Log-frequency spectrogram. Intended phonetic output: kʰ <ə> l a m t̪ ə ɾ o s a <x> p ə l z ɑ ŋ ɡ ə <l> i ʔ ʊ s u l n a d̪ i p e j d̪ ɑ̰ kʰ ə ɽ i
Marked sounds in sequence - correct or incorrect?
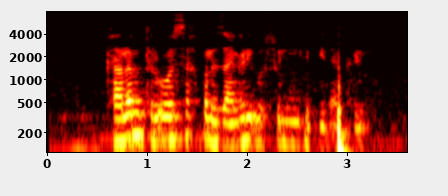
incorrect: ɑ, correct, incorrect: ɽ

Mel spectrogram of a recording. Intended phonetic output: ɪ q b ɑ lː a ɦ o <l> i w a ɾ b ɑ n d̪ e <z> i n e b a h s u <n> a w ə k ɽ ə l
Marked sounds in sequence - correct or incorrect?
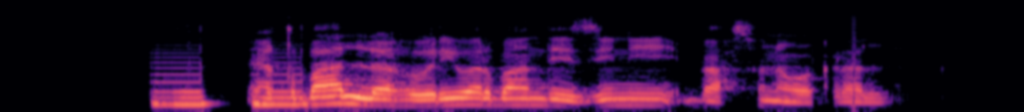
incorrect: ɾ, correct, correct

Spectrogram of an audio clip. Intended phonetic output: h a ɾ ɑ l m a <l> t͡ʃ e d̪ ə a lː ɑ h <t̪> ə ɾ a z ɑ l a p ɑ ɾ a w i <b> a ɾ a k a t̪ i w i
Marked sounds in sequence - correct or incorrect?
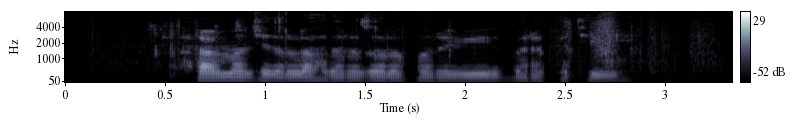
correct, incorrect: d̪, correct

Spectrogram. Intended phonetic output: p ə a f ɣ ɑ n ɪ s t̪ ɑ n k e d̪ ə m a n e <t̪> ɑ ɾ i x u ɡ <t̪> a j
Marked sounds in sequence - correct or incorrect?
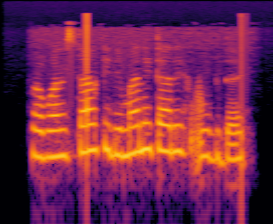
correct, incorrect: d̪

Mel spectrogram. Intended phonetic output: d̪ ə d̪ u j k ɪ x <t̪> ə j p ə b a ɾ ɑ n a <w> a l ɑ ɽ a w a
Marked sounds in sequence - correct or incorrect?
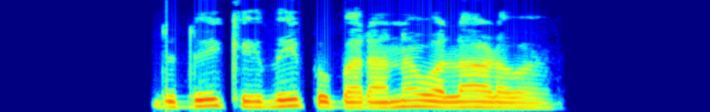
incorrect: d̪, correct

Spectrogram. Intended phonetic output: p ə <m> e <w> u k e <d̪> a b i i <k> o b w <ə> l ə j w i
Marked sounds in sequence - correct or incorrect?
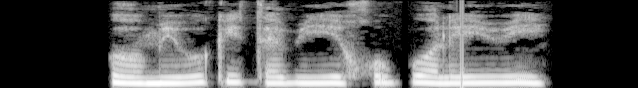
correct, correct, incorrect: t̪, incorrect: x, incorrect: ɑ

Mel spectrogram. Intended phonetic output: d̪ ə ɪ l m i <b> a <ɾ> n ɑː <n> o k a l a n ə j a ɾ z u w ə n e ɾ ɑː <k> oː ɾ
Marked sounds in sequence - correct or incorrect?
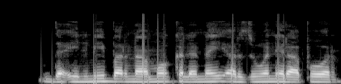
correct, correct, incorrect: m, incorrect: p

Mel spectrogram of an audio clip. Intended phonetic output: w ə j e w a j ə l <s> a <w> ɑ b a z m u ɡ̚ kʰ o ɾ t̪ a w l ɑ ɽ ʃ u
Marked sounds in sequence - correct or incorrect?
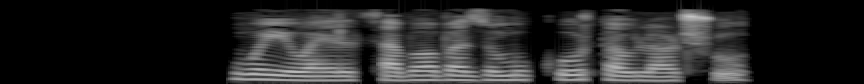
correct, incorrect: b

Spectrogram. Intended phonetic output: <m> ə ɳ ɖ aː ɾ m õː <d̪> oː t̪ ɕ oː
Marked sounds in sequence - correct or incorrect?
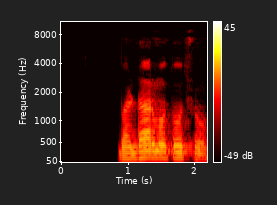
incorrect: b, incorrect: t̪

